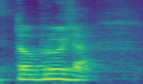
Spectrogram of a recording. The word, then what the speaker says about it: Dobruja: It's Dobruja.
